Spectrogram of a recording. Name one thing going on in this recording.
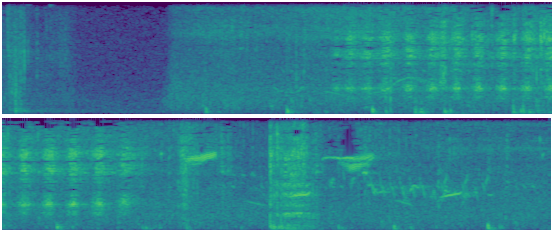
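Footsteps thud quickly on stone.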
